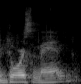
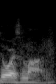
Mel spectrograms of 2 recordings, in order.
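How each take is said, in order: First: The last syllable has the vowel of 'man'. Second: The last syllable has the vowel of 'mon'. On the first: The speaker calls it wrong. "I always hear Doris Man" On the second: The speaker calls it right. "it's literally Doris Mon, kind of like how Jamaicans would say it"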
